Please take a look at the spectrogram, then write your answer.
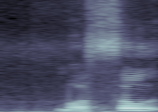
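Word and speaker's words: muscle: 자, 그다음에 머슬 이건 압니까? 크. C 발음 없습니다. 그냥 머슬입니다.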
